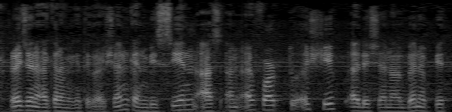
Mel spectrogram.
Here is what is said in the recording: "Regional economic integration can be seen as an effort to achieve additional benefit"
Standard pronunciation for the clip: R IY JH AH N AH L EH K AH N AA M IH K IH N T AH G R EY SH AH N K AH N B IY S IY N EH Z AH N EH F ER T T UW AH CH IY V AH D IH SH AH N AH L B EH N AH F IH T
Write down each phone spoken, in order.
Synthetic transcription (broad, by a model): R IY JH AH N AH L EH K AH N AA M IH K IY N T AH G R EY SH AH N K AH N B IY S IY N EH S AH N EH F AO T T UW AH SH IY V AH D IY S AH N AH L B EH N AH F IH T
